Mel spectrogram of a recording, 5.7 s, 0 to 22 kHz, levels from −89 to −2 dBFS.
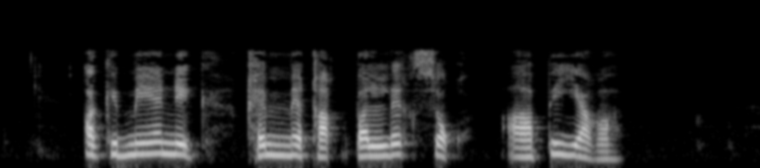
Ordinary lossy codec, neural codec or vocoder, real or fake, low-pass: Opus, 64 kbps; none; real; 7.2 kHz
